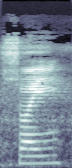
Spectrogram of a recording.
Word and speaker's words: 睡: Chữ ngủ đọc là xoay.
